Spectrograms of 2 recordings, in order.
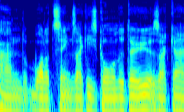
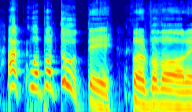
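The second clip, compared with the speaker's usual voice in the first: showy Italian; 6 semitones higher, 9 dB louder than usual. Pretend. Showing off to the table, loud hammed-up Italian accent. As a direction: order in Italian to impress the whole table. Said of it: "order water for the whole table in, in fucking Italian".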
